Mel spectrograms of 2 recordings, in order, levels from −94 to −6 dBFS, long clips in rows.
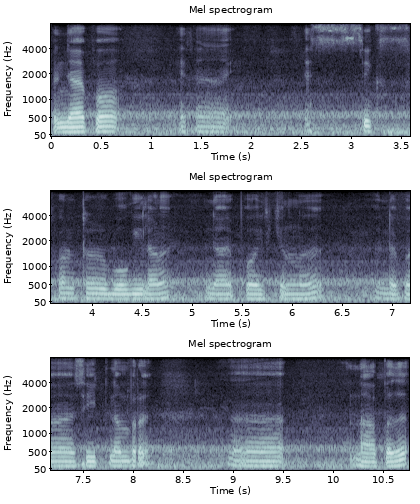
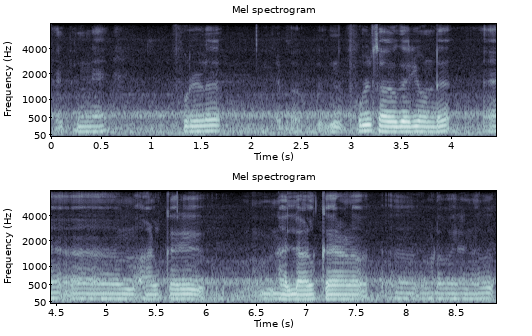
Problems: low volume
